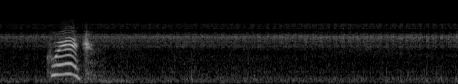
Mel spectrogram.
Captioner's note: snake rattles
